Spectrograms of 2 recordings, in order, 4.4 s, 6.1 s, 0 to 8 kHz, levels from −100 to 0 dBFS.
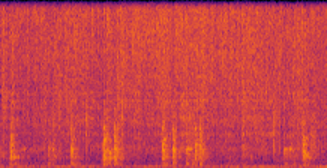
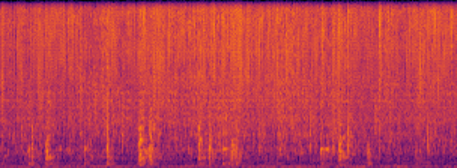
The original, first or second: first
